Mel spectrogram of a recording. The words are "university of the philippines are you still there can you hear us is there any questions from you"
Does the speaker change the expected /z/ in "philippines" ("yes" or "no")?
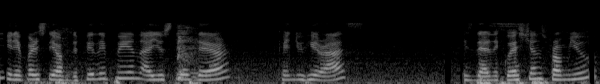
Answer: yes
